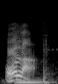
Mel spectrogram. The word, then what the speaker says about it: hola: is letter a right how to pronounce look at this example hola hola we learn ola mean Hello so no sound or silent right the next letter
